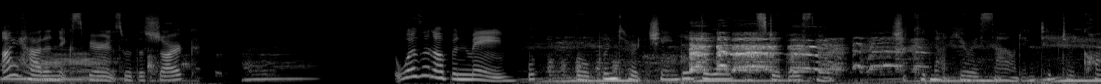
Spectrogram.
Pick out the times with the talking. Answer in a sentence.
The talking can be heard from 0.0 to 2.0 s and from 4.0 to 10.9 s.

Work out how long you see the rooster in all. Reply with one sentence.
You can hear the rooster for 4 seconds altogether.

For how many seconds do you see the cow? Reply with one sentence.
The cow can be heard for 9 seconds in total.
